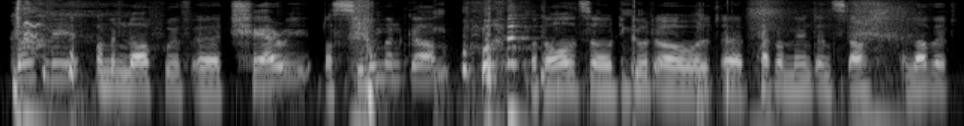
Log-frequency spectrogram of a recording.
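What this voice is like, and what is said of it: German accent, possibly fake. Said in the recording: “can we address whether that was a fake or a real accent? ... It sounded pretty fake to me. ... oh, hello, I'm his German. Like, it felt, very performative in a fun way.”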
